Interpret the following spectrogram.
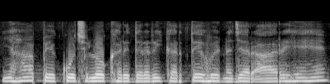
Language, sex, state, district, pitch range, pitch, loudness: Hindi, male, Jharkhand, Ranchi, 145-155 Hz, 150 Hz, -11 LUFS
